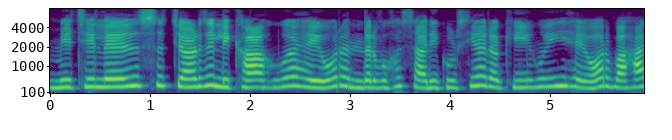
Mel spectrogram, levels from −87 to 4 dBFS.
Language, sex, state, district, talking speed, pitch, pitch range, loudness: Hindi, female, Maharashtra, Washim, 150 wpm, 275 Hz, 255-305 Hz, -16 LUFS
